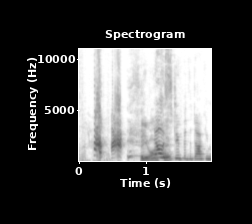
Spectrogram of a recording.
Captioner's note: laughs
